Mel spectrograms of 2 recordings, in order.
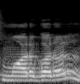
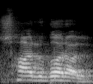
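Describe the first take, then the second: First: The word starts with s followed by m. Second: The word starts with s, no m sound. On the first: The speaker calls it wrong. "এর উচ্চারণ কিন্তু স্মরগরল নয়" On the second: The speaker calls it right. "এর উচ্চারণ হচ্ছে স্বরগরল"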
